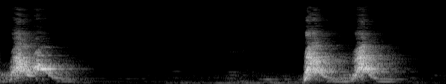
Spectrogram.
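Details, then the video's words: Barking Shih Tzu dog: a strong double bark, about two seconds of near silence, then two more harsh barks in quick succession. "The barking Shih Tzu dog."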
